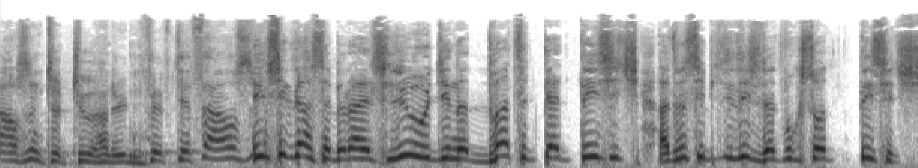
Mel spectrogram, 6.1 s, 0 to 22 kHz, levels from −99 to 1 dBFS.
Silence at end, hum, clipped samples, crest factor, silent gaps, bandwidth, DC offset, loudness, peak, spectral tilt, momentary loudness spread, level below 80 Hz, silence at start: 0 s; none; under 0.1%; 18 dB; none; 15 kHz; under 0.1%; -22 LUFS; -4 dBFS; -3.5 dB/octave; 6 LU; -56 dBFS; 0 s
